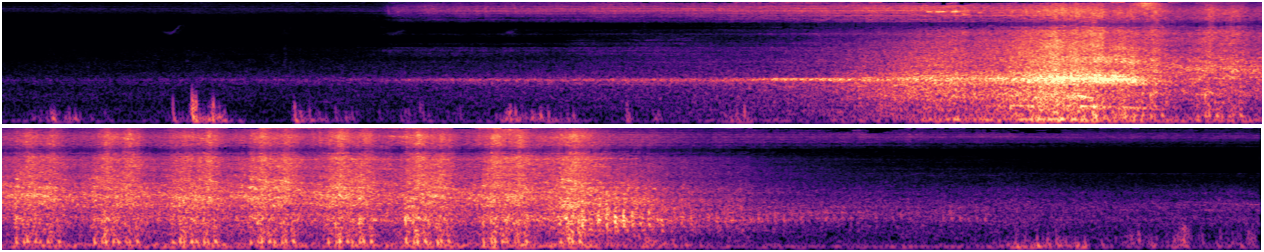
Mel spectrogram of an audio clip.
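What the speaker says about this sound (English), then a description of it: "transit train for New York coming also" An NJ Transit train bound for New York approaches and rushes past, a horn sounding as the roar builds, then rhythmic clickety-clack of wheels over rail joints before fading away.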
